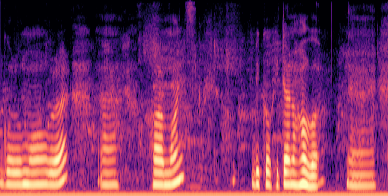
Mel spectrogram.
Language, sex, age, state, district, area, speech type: Assamese, female, 18-30, Assam, Dhemaji, urban, spontaneous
